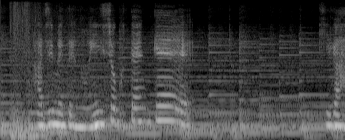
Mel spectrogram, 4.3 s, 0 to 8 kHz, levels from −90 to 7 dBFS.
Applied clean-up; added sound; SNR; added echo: none; Boom; 16 dB; reverberation time 0.4 s.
